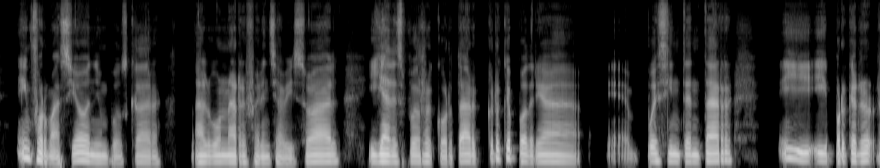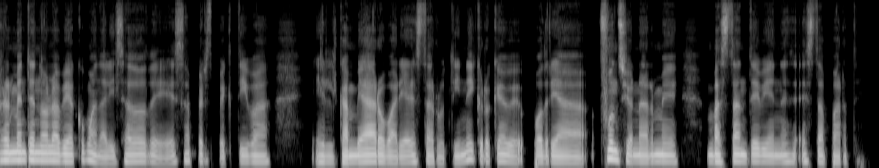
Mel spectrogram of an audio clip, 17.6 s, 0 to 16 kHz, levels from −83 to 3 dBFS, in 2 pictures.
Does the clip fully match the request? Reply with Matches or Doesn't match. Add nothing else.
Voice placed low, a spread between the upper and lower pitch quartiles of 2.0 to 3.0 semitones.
Matches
